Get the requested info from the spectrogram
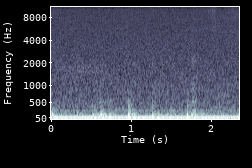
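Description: Low steady hum, with no other clear event.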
